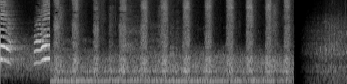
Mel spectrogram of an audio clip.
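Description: A hedgehog snuffles with quick huffing clicks.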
